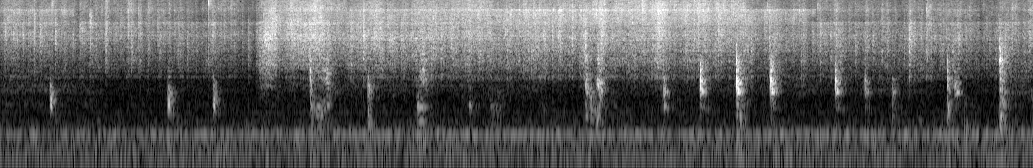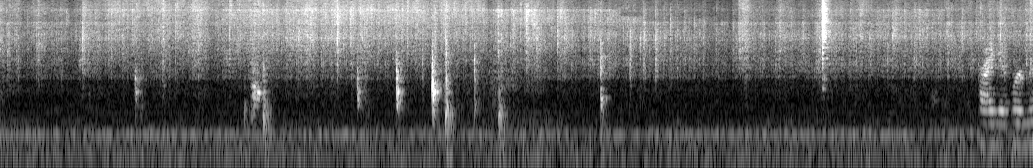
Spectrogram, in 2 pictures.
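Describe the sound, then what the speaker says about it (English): Chicken fried rice is scraped and stirred in an oiled pan over a steady, low sizzle, with scattered sharp spatula scrapes and taps against the pan bottom throughout. "You want to scrape that good stuff up off the bottom and mix that in with your rice"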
